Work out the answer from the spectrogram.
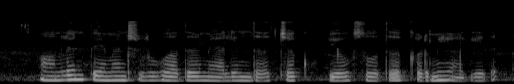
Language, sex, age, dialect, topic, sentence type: Kannada, female, 25-30, Dharwad Kannada, banking, statement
